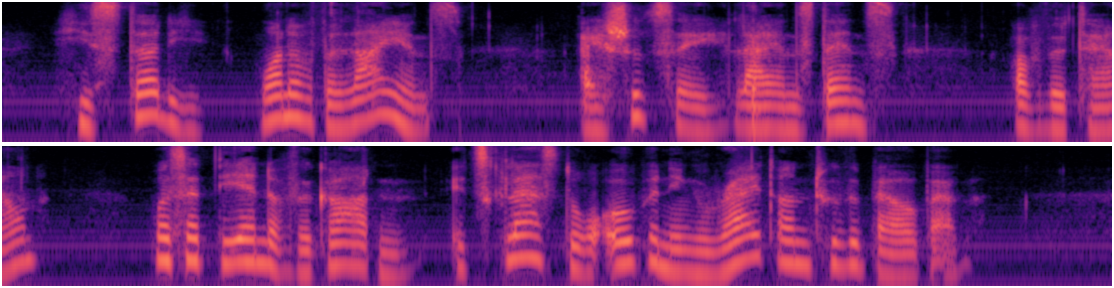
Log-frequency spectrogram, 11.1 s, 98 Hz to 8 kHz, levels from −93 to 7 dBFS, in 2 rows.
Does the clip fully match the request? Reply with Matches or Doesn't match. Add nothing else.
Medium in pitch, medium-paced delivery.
Matches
